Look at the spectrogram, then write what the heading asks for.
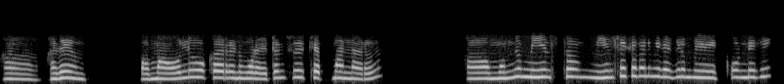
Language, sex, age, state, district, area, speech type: Telugu, female, 45-60, Andhra Pradesh, East Godavari, rural, conversation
